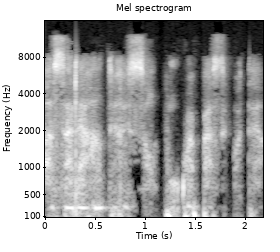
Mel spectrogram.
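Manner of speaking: tiny, hushed, whispered voice. Voicing the listener's inner voice back to her, in a small little voice. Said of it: "je te la fais, la petite voix qui dit".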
